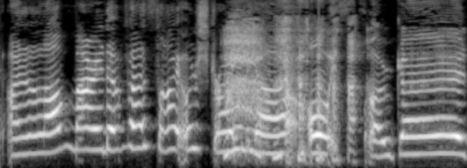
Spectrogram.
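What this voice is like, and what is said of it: Put-on Australian accent. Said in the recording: “this is my really good Australian accent”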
